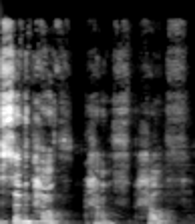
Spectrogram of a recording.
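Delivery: lisped "house" and "health", the final sound turning to th; lisp slip. Real, not acted. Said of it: "I got a lisp".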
